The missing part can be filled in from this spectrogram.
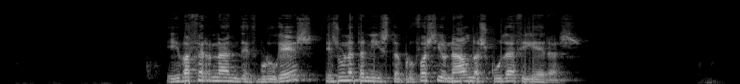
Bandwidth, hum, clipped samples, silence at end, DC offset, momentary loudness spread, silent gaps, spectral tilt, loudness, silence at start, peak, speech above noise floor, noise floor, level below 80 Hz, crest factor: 11.5 kHz; none; under 0.1%; 1.6 s; under 0.1%; 9 LU; none; -5.5 dB/octave; -25 LUFS; 1.65 s; -8 dBFS; 55 dB; -80 dBFS; -54 dBFS; 18 dB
